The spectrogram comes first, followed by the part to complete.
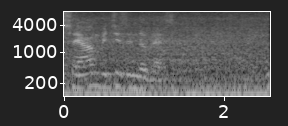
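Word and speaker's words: Tsiam: We call it Siam. Siam.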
